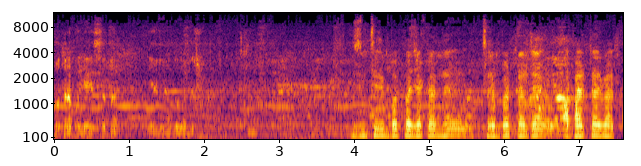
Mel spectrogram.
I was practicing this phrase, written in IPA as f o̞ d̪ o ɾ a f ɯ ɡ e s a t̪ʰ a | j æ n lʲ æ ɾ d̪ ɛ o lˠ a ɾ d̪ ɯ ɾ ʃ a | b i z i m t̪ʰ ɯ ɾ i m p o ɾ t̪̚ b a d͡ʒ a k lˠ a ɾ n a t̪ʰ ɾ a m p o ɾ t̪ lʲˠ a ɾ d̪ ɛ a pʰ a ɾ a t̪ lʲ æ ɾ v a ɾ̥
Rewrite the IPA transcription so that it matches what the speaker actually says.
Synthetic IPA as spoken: f o̞ t̪ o ɾ a f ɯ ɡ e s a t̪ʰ a | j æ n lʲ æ ɾ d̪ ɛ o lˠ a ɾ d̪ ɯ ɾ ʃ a | b i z i m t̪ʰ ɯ ɾ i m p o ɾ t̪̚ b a d͡ʒ a k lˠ a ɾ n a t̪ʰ ɾ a m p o ɾ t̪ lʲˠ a ɾ d̪ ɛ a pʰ a ɾ a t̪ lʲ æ ɾ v a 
